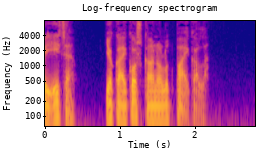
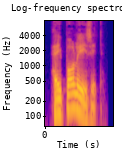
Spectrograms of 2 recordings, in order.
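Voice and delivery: put-on boy calling out; 5 semitones higher, 4 dB louder than usual. Boy calls out to police officers.

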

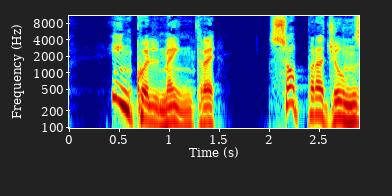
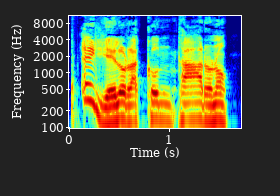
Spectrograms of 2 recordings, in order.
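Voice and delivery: usual speaking voice

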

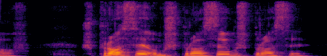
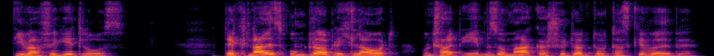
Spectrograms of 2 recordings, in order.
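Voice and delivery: ordinary delivery, nothing marked

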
